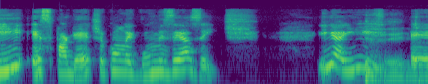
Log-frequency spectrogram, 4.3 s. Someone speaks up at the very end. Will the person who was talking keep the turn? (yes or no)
yes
